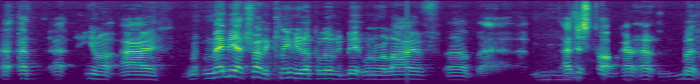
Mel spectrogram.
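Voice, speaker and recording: A man with a Texas accent at a moderate pace. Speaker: live show host and debater. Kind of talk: casual chat. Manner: halting, many repeated words.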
